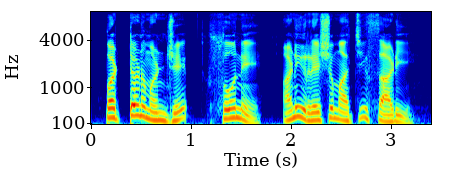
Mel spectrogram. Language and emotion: Marathi, neutral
